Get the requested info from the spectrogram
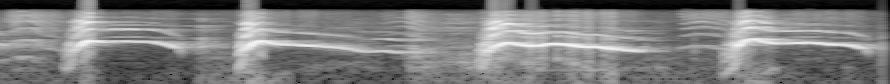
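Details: A puppy gives four short howls, each a sharp rising yelp that bends into a sustained falling tone, spaced roughly a second apart.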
